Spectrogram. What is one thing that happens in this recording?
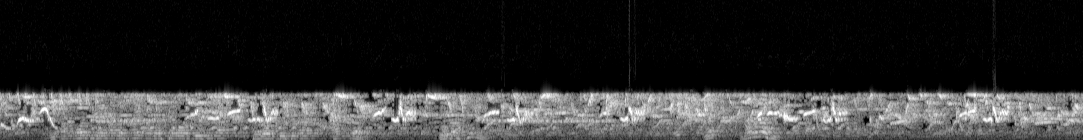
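A crowd of men chatters in the background.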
